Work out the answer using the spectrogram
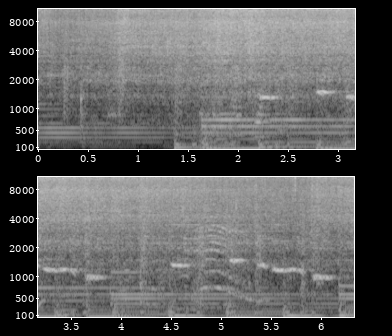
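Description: Onions and tomatoes sizzling in oil in a nonstick wok, stirred with a wooden spatula. Background music plays over it, its bass beat coming in about a second and a half in.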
